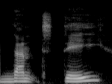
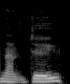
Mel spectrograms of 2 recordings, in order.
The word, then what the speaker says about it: Nant Ddu: Today I'm at a little place called Nant D or it might be pronounced Nantdu. Um which literally translates to black stream.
